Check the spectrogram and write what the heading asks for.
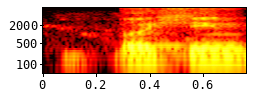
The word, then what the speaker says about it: wohin: We have two words, wo plus hin. And when we have this case, we pronounce them like if they were alone. separated. So we have wo and him. Wohin. Wohin. Good. It's not in the middle of one word, it's at the beginning of the second word. So we pronounce it.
